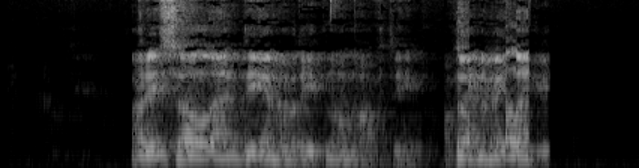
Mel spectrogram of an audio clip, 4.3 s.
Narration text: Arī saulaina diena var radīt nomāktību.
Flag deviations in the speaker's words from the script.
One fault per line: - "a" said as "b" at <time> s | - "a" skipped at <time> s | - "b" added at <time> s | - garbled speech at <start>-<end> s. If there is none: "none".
- "var" skipped at 1.9 s
- garbled speech at 2.9-3.7 s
